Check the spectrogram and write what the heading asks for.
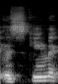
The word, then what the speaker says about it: ischemic: We say ischemic stroke.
